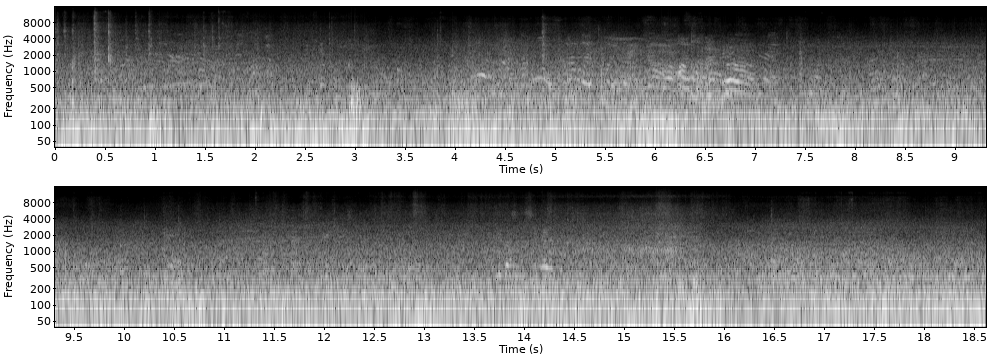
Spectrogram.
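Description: Footsteps tap on pavement as people walk along an outdoor street.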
